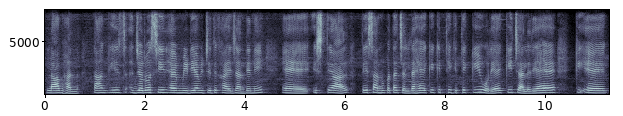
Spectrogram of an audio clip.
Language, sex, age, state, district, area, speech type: Punjabi, female, 45-60, Punjab, Ludhiana, urban, spontaneous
